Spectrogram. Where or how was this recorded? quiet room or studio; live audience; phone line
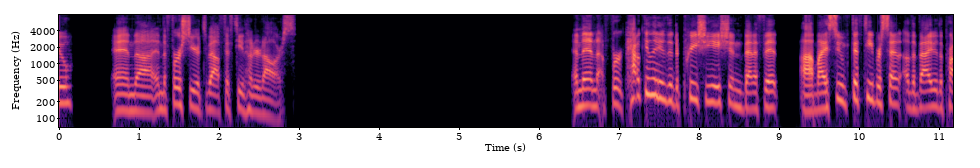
live audience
